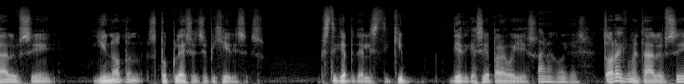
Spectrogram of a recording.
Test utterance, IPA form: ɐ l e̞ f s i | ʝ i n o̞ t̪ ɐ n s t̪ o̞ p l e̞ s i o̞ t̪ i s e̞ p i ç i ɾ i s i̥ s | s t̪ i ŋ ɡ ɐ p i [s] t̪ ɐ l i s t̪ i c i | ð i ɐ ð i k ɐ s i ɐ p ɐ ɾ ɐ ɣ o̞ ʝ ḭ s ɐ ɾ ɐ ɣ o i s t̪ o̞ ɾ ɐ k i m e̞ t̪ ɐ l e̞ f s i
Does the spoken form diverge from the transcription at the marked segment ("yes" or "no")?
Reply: yes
